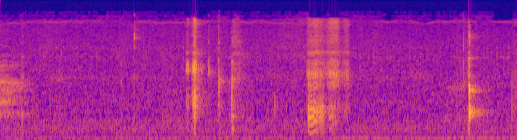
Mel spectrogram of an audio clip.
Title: Baby Hiccups & Smooches & Grins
